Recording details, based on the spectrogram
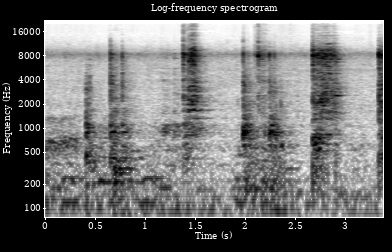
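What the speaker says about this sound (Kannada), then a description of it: "ಇವಾಗ ಉಳ್ಳಾಗಡ್ಡೆ ಹಾಕಬೇಕು" Onion goes into a pan of frying chillies and is stirred, giving a series of sharp metallic scrapes and clinks of a spoon against the pan over a faint sizzle, close and fairly loud.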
